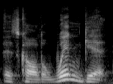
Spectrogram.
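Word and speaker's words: winget: This method that I'm using is called WinGit, not to be confused with Git. I know this is spelled W-I-N-G-E-T.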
